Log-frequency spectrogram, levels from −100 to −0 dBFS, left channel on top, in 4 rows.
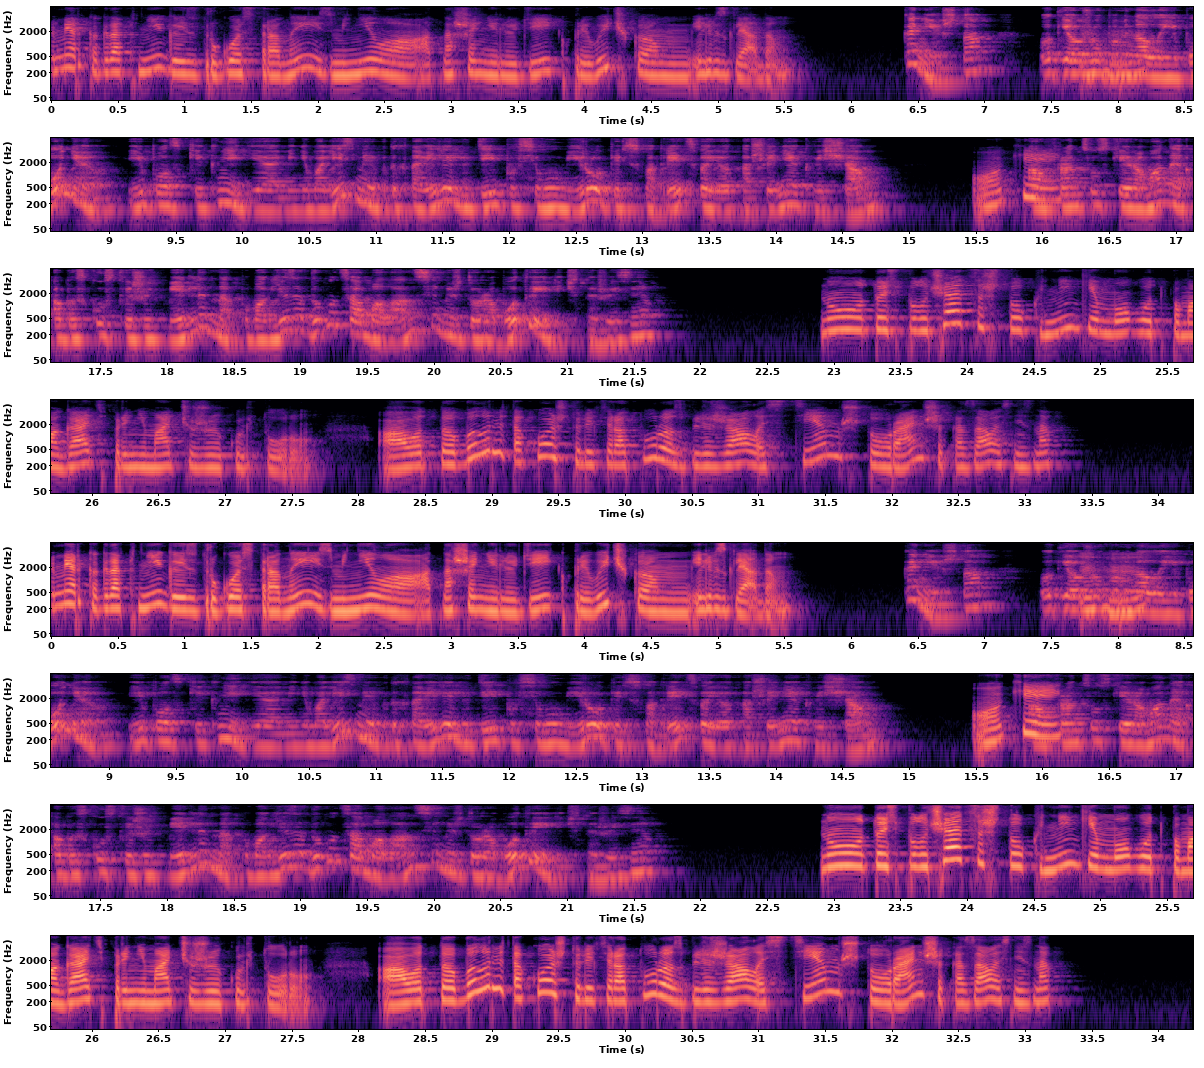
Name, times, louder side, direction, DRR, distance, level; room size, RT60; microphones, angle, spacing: voice 1, 0.0-5.5 7.7-8.2 15.5-16.1 22.9-27.6 28.2-33.2, right 6 dB, 75° right, 0.4 m, -27 dB
voice 2, 6.4-7.1 7.4-14.8 15.9-21.6, left 2 dB, 75° left, 2.8 m, -36 dB
17.5 x 7.7 x 4.2 m
head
